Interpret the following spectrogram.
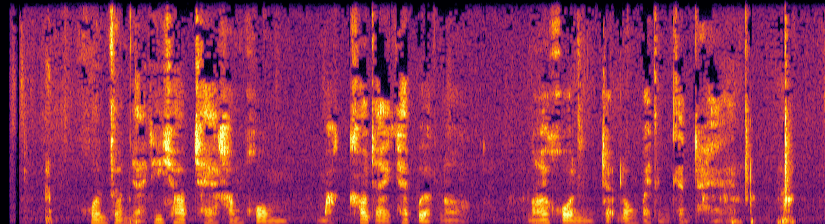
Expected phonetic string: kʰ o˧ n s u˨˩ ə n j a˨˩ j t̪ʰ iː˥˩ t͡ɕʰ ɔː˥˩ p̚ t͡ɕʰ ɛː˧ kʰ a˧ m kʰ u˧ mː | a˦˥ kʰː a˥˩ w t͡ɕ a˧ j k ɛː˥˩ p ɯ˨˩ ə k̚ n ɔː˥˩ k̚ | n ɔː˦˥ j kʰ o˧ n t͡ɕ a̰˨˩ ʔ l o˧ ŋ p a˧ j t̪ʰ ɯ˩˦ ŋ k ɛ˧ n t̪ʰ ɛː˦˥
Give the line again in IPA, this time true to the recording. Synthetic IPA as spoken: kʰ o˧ n s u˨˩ ə n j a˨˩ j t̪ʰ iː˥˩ t͡ɕʰ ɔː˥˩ p̚ t͡ɕʰ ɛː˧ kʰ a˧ m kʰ o˧ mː | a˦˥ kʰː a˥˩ w t͡ɕ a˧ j kʰ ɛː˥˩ p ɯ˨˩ ə k̚ n ɔː˥˩ k̚ | n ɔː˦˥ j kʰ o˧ n t͡ɕ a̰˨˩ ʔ l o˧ ŋ p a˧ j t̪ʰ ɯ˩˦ ŋ k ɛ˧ n t̪ʰ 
